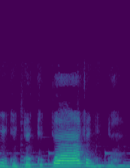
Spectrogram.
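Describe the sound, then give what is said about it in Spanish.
A person voices one nasal, drawn-out duck quack, imitating a laughing duck in a story, fairly loud, with brief vocal sounds just before and after it. “El pato, que era el más inteligente, se rió. ¡Cuac”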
